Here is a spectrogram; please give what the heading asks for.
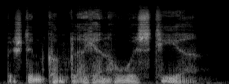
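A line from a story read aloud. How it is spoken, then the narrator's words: Said quietly. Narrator (German): sagte Barudi leise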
